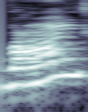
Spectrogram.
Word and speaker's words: vendent: Nous vendons, vous vendez, il et elle vendent. Again, you don't pronounce the ENT.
